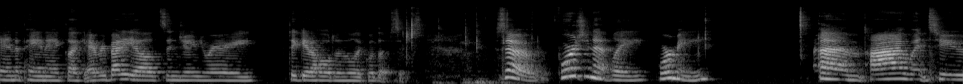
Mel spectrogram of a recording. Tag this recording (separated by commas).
Speech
